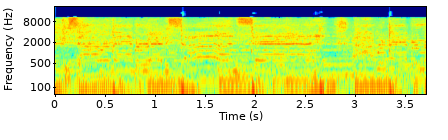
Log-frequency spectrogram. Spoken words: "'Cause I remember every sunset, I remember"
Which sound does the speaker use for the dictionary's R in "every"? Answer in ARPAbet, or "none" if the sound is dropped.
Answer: none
